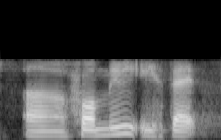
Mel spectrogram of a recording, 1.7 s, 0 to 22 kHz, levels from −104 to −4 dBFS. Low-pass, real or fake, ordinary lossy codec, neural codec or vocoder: 3.6 kHz; fake; none; codec, 16 kHz, 1 kbps, X-Codec, HuBERT features, trained on LibriSpeech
